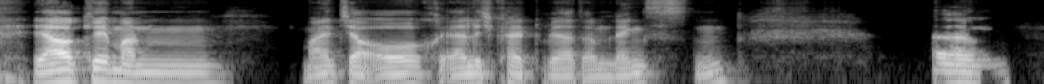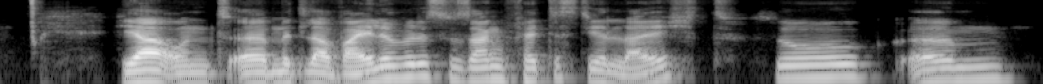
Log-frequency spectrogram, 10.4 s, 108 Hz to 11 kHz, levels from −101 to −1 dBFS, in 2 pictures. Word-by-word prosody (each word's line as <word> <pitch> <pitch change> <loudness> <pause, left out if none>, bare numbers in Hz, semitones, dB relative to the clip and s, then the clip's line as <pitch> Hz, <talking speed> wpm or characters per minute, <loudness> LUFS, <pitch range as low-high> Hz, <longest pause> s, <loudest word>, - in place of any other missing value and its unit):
Ja, 115 +3 +9
okay, 125 +1 +3
man 105 -3 -3 0.3
meint - - -5
ja - - +1
auch, 95 +1 -2
Ehrlichkeit 95 0 -4
währt 90 -1 -5
am 80 +1 -7
längsten. 100 +5 -9 1.0
Ähm. 105 -1 -2 0.8
Ja, 120 +2 +9
und, 100 -2 -2
äh, 105 +1 +2
mittlerweile 110 +6 +2
würdest 165 +1 -2
du 140 - -8
sagen, 135 +1 -1
fällt 135 0 -6
es 155 +1 -8
dir 125 -5 -4
leicht, 95 -3 -5
so, 160 +2 -3 0.2
ähm 140 +3 -4
110 Hz, 140 wpm, -22 LUFS, 100-135 Hz, 1.0 s, Ja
